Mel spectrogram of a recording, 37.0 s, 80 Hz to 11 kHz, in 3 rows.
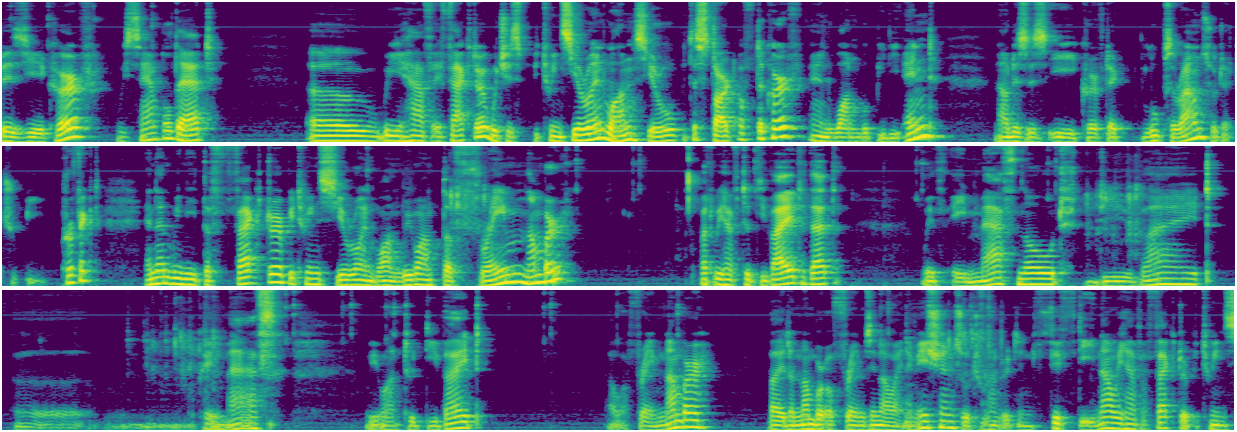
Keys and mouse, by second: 0.7 click, 0.9 click, 14.3-15.7 drag, 20.0 click, 20.9 click, 21.2 click, 21.7 shift+a, 28.3-29.6 drag, 29.9-31.3 drag, 33.4-34.5 drag, 35.1 click.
